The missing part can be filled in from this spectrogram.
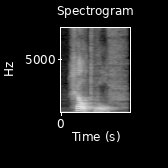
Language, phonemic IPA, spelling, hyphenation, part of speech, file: Dutch, /ˈɣɛlt.ʋɔlf/, geldwolf, geld‧wolf, noun, Nl-geldwolf.ogg
- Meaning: greedhead, somebody who is greedy for money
